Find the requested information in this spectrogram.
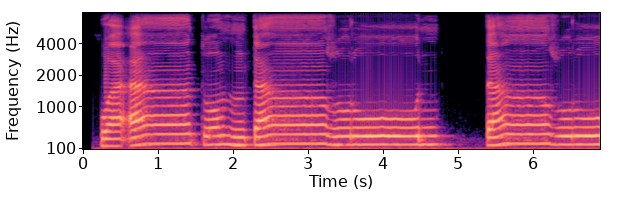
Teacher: Jadi ketika kita dengungkan nun mati bertemu zo menghasilkan samar. Samar yang mendekati tempat keluar huruf.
